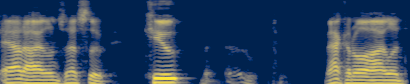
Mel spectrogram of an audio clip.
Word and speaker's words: Mackinac: islands that's the cute mackinaw island it looks like mackinac but the indians pronounce it the native americans mackinaw and that beautiful town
